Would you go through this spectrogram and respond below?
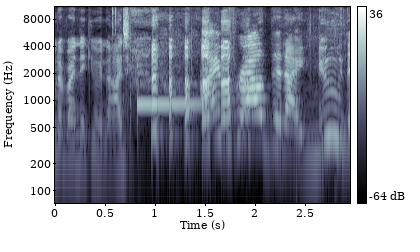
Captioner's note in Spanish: ding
